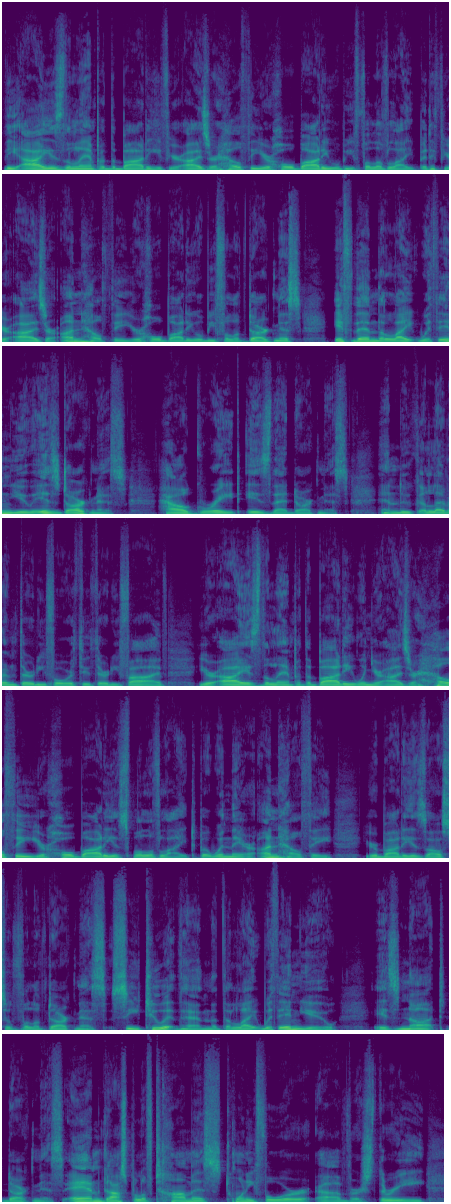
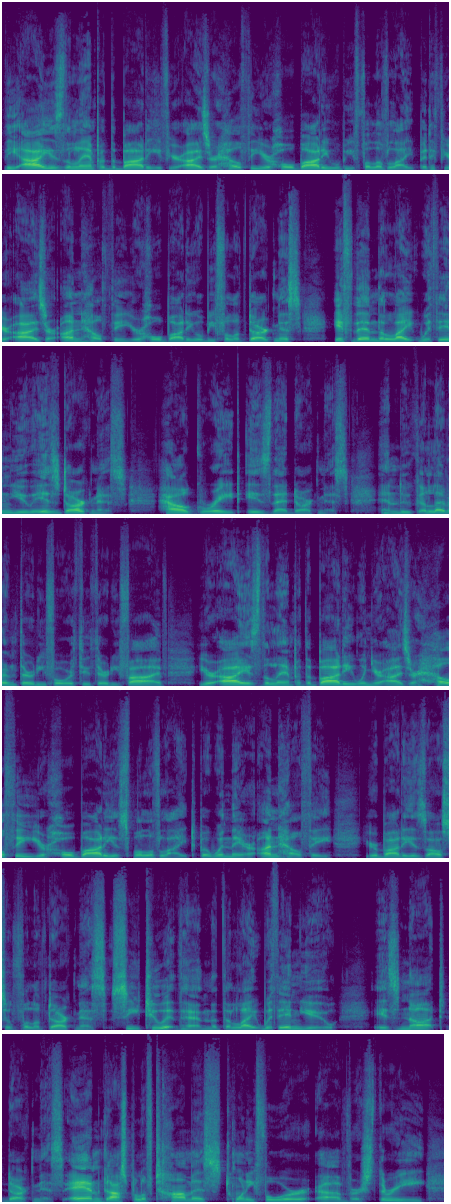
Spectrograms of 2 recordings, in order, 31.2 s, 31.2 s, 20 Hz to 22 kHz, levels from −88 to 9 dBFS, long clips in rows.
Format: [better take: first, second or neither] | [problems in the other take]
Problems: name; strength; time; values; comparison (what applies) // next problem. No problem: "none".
first | thin; very; fading below 700 Hz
